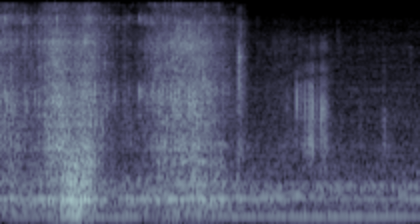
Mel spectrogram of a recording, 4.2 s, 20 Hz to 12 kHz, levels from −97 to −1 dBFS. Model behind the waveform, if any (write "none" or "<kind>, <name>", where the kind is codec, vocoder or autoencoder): none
